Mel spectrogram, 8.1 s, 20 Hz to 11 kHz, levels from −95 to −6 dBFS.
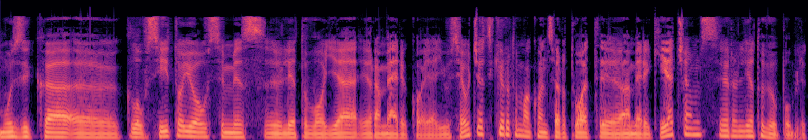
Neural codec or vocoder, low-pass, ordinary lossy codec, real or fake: none; 7.2 kHz; AAC, 32 kbps; real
